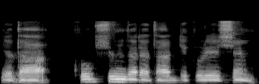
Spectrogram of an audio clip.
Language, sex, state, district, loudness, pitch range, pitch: Bengali, male, West Bengal, Jalpaiguri, -17 LUFS, 100-120 Hz, 105 Hz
